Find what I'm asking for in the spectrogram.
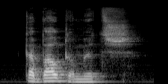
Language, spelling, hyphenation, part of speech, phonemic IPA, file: Dutch, kaboutermuts, ka‧bou‧ter‧muts, noun, /kaːˈbɑu̯.tərˌmʏts/, Nl-kaboutermuts.ogg
- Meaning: hat of a kabouter, a (usually red) conical hat (resembling a Phrygian cap or a wizard's hat)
